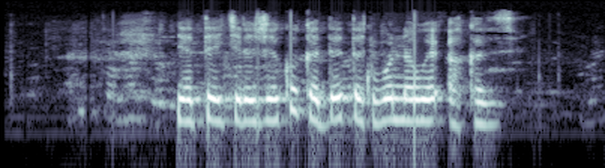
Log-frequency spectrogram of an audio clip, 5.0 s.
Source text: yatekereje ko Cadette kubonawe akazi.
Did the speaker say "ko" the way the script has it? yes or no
yes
